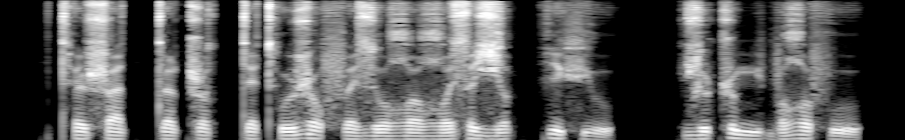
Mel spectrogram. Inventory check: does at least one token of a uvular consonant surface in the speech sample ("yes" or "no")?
yes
